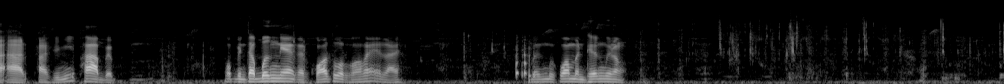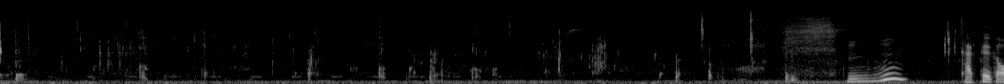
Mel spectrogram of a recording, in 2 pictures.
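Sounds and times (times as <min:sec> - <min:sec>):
person chewing food: 0:04.0 - 0:18.4, 0:19.4 - 0:19.7
mouth clicks and smacks: 0:04.0 - 0:19.7.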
